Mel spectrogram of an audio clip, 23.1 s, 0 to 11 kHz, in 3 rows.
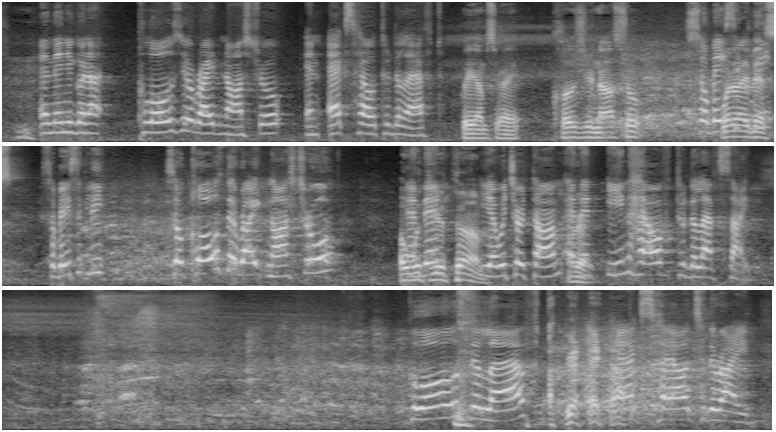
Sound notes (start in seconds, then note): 15.3 breathing deeply; 16.5 laughter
